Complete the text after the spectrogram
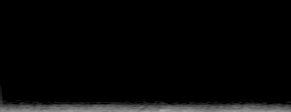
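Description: A low, steady rolling rumble of thunder with no voices, deep and fairly soft, with a faint wash of rain beneath it.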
